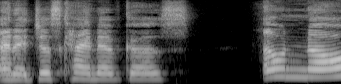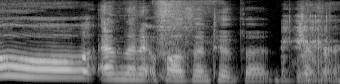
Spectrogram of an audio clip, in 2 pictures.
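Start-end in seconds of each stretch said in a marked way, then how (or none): 2.0-3.2 weird, high tentacle-creature voice, stretched no. Voicing a talking tentacle as it is punched: weird tentacle voice. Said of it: "these voices are weird".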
